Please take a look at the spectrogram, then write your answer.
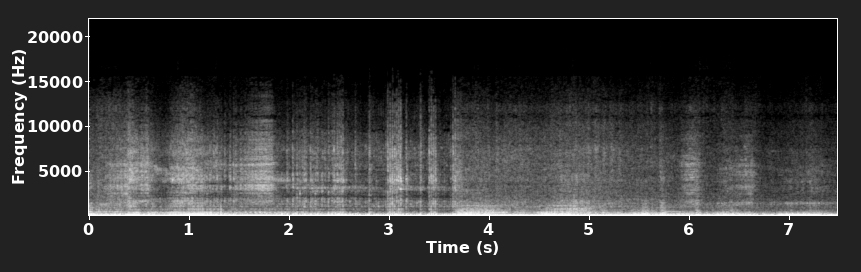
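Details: Nissan S13 drift car with SR20DET, just started after sitting all winter on a Miata jump battery: idles unevenly and hunts with a lumpy stumbling note; rough running blamed on the MAF, much better with a borrowed MAF.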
